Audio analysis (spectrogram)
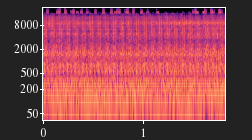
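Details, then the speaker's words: Suzuki 2.5 HP outboard in the water, after choke pushed in: little outboard putters at a steady, even idle, small throttle turn raises rpm, no stumbles or knocks; idling nicely. "you can now push the choke in it's idling very nicely we can give a small turn of the throttle hear the increase in rpms idling nicely sounds great"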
